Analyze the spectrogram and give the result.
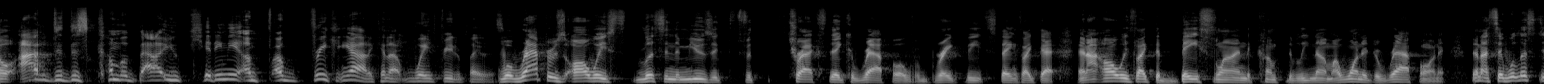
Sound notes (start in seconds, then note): none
